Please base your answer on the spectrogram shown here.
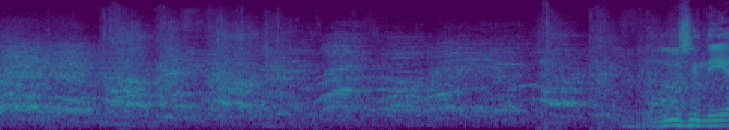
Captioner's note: fans chanting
